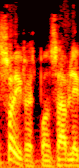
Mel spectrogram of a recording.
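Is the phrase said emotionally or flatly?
flat. It is said flatly, without feeling. The speaker calls it wrong. "no dice"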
